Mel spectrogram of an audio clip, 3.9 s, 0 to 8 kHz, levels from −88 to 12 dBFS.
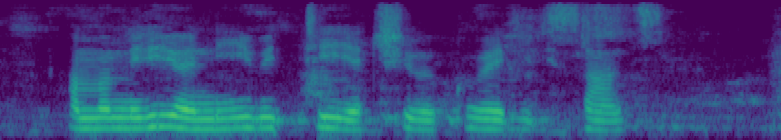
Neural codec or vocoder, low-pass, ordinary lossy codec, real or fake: vocoder, 22.05 kHz, 80 mel bands, WaveNeXt; 7.2 kHz; MP3, 48 kbps; fake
